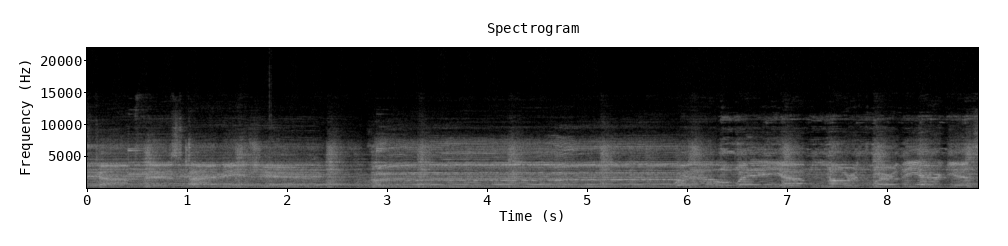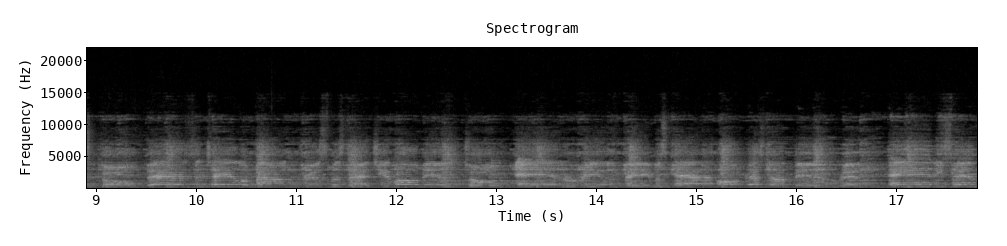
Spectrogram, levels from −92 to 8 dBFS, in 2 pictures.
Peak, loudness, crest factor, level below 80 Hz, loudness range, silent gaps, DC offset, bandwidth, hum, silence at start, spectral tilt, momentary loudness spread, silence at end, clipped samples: -16 dBFS; -31 LUFS; 18 dB; -78 dBFS; 1 LU; none; under 0.1%; over 20 kHz; none; 0 s; 0 dB/octave; 4 LU; 0 s; under 0.1%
